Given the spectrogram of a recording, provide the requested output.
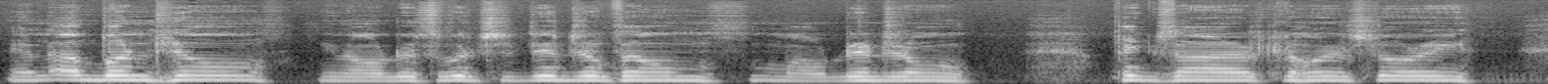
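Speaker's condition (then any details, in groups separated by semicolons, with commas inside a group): Cerebral palsy, spastic, severe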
